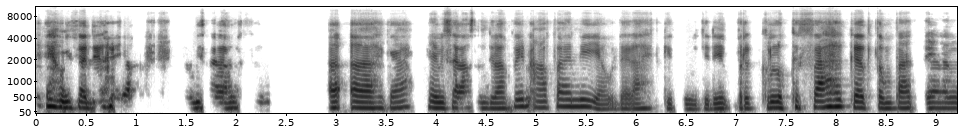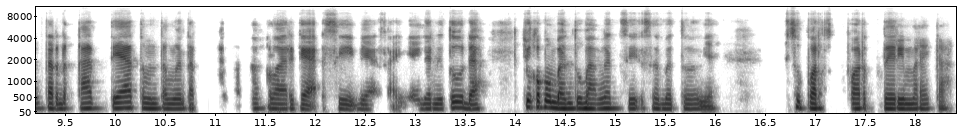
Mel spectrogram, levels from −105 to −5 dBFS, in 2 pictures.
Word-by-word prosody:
Yang 210 - +9
bisa 180 0 +3
diajak— 190 0 +2 0.5
yang 165 - -9
bisa - - -5
langsung 170 - -3 0.8
heeh, 180 -1 +5 0.2
ya 175 +1 +1 0.3
yang 180 -2 +4
bisa 170 +2 0 0.3
dilakuin 165 +8 +1
apa 185 +4 -4 0.2
nih? 215 0 +4
Ya - - -5
udahlah 115 - -3 0.2
gitu, 150 - -9 0.2
jadi 150 +2 -1 0.2
berkeluh 165 +2 +1
kesah 195 0 +4 0.2
ke 185 - +6 0.2
tempat 170 +1 +1 0.2
yang 170 0 0 0.2
terdekat 155 +1 -2 0.2
ya, 170 - +4
temen-temen 155 -2 -2
terdekat - - -10 0.6
keluarga 145 -2 -2 0.2
sih 145 -2 -4
biasanya 140 -1 -10
dan 150 - -3
itu 175 +4 -3
udah 140 0 0 0.5
cukup 195 -1 +1
membantu 160 -2 +2
banget 155 +2 -1
sih 150 -1 -4
sebetulnya 150 -1 -4 0.8
support-support 155 -3 -2 0.2
dari 150 0 +3
mereka. 150 - -5
160 Hz, 130 wpm, -24 LUFS, 150-175 Hz, 0.8 s, Yang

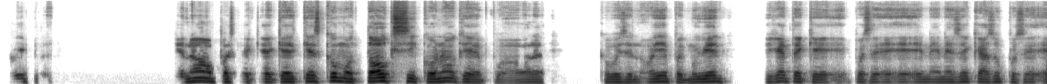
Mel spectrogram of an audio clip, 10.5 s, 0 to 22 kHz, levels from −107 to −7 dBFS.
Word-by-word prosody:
Oye 440 - -5
pue 475 - -25 1.3
Que 125 - -7
no 145 +1 +4
pues, 130 -1 0
que 120 - -7
que 125 -1 -2
que 130 -1 +2
que 145 - +1
es 140 -2 +3
como 150 -3 +3
tóxico, 145 -3 +6
¿no? 145 +1 +1
Que 120 -2 -1
pue 115 +2 -14
ahora 115 +3 -7 0.6
como 120 +1 -4
dicen, 115 0 -5
oye, 135 +4 0
pues, 120 -4 -5
muy 125 +3 -3
bien. 135 0 +1 0.3
Fíjate 135 +2 -2
que, 115 -2 -5
eh, 115 - -21
pues, 120 -2 -7
e - - -4
e 120 0 -6
e 125 - -5
en 120 - -7
en 120 0 -7
ese 130 +3 -5
caso, 130 -1 -4
pues, 120 -2 -9
e 120 - -7
125 Hz, 200 wpm, -22 LUFS, 120-140 Hz, 1.3 s, tóxico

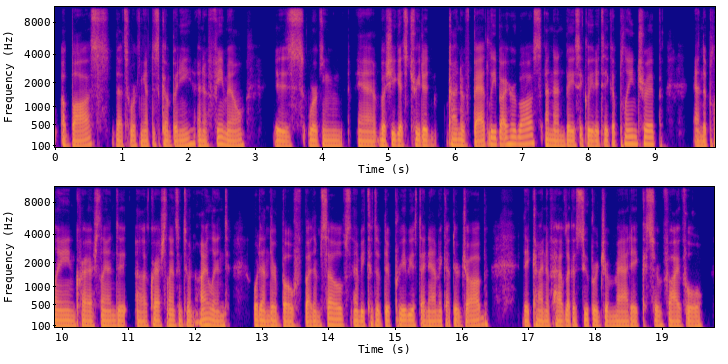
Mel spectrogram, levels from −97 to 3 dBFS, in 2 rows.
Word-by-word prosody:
a - - 0
boss 95 +6 0
that's 90 -2 -2
working 95 0 0
at 90 -2 -2
this 95 +5 -5
company 95 +5 0
and 95 - +2
a 90 - 0
female 100 -1 0 0.4
is 90 -2 0
working 95 -1 0 0.2
and 90 -2 +1
but 100 -1 +4
she 105 - +2
gets 100 -2 0
treated 100 -2 +1 0.2
kind 100 -2 +2
of 90 -2 -2
badly 95 +7 +2
by 120 +1 +2
her 125 +1 +2
boss, 135 +3 0
and 105 -2 +2
then, 90 -1 0
basically, 90 0 +1
they 90 -1 +1
take 95 +2 -2
a - - +3
plane 130 -1 0
trip, 125 -2 +1 0.6
and 90 -1 0
the - - +3
plane 95 -1 +2
crash-landed 90 0 0
uh, 85 0 0
crash 95 -1 0
lands 95 -1 +1
into 90 -2 0
an 90 - -3
island, 95 -3 +1 0.3
well, 100 - +4
then 95 -2 +2
they're 90 0 +2 0.2
both 80 -2 -2
by 85 - +3
themselves, 105 +3 0
and 90 - +1
because 90 +4 -1
of 90 - +1
their 90 - +2
previous 95 0 +1
dynamic 90 0 0
at - - -1
their - - +2
job, 100 +7 +1 0.5
they 90 - +1
kind 90 -4 +1
of 85 - -4
have, 90 +1 +1
like, 90 - +2
a 85 - +2
super 95 0 +1
dramatic 85 0 0
survival, 90 -1 0
95 Hz, 195 wpm, -25 LUFS, 90-100 Hz, 0.6 s, but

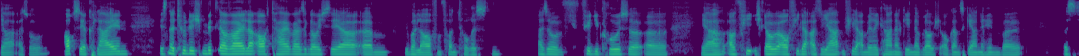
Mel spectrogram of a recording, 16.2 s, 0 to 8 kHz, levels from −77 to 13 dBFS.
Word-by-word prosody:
ja, 105 0 -4
also 110 +6 -10 0.2
auch 135 +2 +5
sehr 125 -3 +2
klein. 130 +4 +2 0.4
Ist 140 +2 -1
natürlich 155 -1 +3
mittlerweile 140 -2 +5
auch 135 0 +5
teilweise, 130 -1 0
glaube 125 -1 +2
ich, 120 - -3
sehr, 125 -1 +2
ähm, 115 -1 -1 0.2
überlaufen 115 -2 0
von 120 -2 -5
Touristen. 115 +3 -5 0.5
Also 125 -1 -1 0.3
für 145 - -1
die 130 - -3
Größe, 120 -2 -1
äh, - - -30 0.5
ja, 115 +3 0
auch 125 0 +1
vie 145 +4 -2
ich 135 - -5
glaube, 130 0 +4
auch 120 0 +5
viele 130 -1 -1
Asiaten, 120 +2 -1
viele 130 0 -3
Amerikaner 115 0 -3
gehen 115 +1 -5
da, 115 -1 -3
glaube 110 -1 -2
ich, - - -12
auch 120 -2 -5
ganz 110 -3 -5
gerne 110 -2 -3
hin, 110 0 -8
weil 105 +1 -5 0.6
es - - -3
120 Hz, 155 wpm, -23 LUFS, 115-130 Hz, 0.6 s, auch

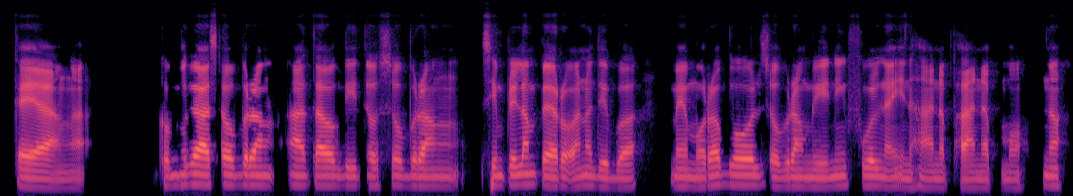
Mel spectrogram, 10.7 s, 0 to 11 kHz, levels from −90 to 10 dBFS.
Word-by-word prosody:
Kaya 105 -2 +7 0.2
nga. - - -2 0.8
Kumbaga 130 +2 +5
sobrang 125 -1 +1 0.2
ang 120 -1 +2
tawag 120 -1 +2
dito 115 0 -3
sobrang. 115 -1 -3 0.2
Simple 120 +1 -1
lang 130 +1 +1
pero 110 -2 +4
ano, 120 +2 -3
di 110 -2 -3
ba, 105 0 -3 0.4
memorable 120 +3 0
sobrang 110 -3 -3
meaningful 115 +3 -3
na 105 -1 +1
hinahanap-hanap 95 -1 -2
mo, 95 -1 -11 0.2
no? 120 0 0
115 Hz, 115 wpm, -26 LUFS, 110-125 Hz, 0.8 s, Kaya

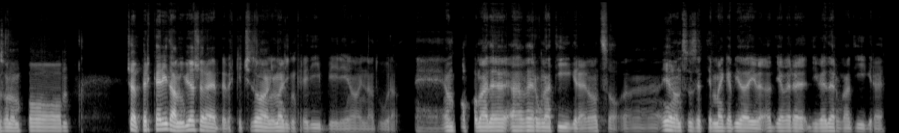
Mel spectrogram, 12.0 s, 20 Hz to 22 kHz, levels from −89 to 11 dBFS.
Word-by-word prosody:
sono 105 +1 0
un 100 0 -3
po' 110 -1 -1 0.9
cioè - - +5
per 130 +1 +2
carità 145 -1 +7
mi 110 0 +5
piacerebbe 115 -8 +3
perché 95 - -11
ci - - -9
sono 120 -1 +3
animali 100 -1 +1
incredibili, 90 -2 -9
no, 85 0 -11
in 85 - -14
natura. 80 -1 -16 0.2
Eh, 85 -2 -19
è 100 - -10
un 110 0 -1
po' 110 0 -12
come 110 +1 +2
ave 110 0 +3
avere 110 +1 +1
una 110 -1 +1
tigre, 100 -3 -3
non 100 +2 -5
so. 95 -3 -11
Ehm, 95 0 -17
io 130 0 +4
non 110 -2 +2
so 115 - -6
se 100 -2 -4
ti 105 - -5
è - - -5
mai 105 -1 +1
capita 100 0 +1
di 95 -1 +2
ave 95 +1 -3
di 105 +1 -5
avere 100 -1 -1
di 100 0 -10
vedere 105 0 -1
una 95 0 -7
tigre, 90 -2 -10
100 Hz, 220 wpm, -23 LUFS, 95-110 Hz, 0.9 s, carità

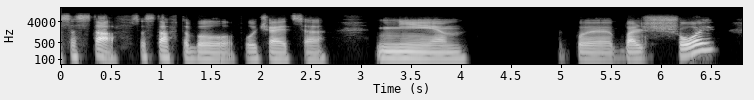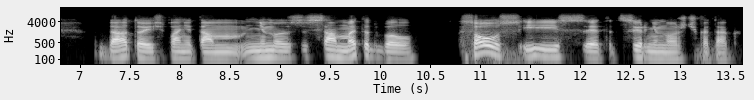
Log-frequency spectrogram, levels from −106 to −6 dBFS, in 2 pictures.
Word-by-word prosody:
состав 125 -1 +4
состав-то 100 - -1
был, 95 -2 -3
получается, 100 -1 -2 0.5
не 100 -3 0 1.2
б 95 -1 -3
большой, 135 - +1 0.6
да, - - +5
то - - -1
есть 105 0 -1
в - - -49
плане, 105 -1 0
там 100 -3 +1
немн 115 -1 -1
с 115 +3 -11
сам 120 -2 +3
этот 145 -4 +2
был 100 -3 0 0.5
соус 170 -3 +3
и 125 -2 0
с 120 - -9
этот 105 -3 -2
сыр 120 +1 -1
немножечко 100 -1 -5
так, - - -7
105 Hz, 110 wpm, -27 LUFS, 95-120 Hz, 1.2 s, да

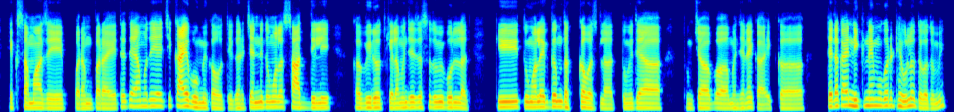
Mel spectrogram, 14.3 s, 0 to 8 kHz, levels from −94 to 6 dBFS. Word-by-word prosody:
एक 125 - -4
समाज 125 -2 0
आहे, 115 -1 +2
एक 115 - -8
परंपरा 115 +1 -2
आहे. 115 0 0
तर 150 - -2
त्यामध्ये 165 +1 0
याची 165 +2 -3
काय 165 0 +8
भूमिका 130 -5 -1
होती? 115 -1 -4
घरच्यांनी 120 +4 -1
तुम्हाला 145 0 +1
साथ 130 -3 +2
दिली 130 0 +1 0.4
का 125 - -2
विरोध 130 +1 +1
केला? 125 -1 +1
म्हणजे 135 +1 0
जसं 135 +1 -4
तुम्ही 140 +1 +1
बोललात, 130 -3 0 0.4
की 145 +1 +4
तुम्हाला 140 0 +3
एकदम 150 +2 +2
धक्का 140 +2 +1
बसला, 115 -3 -2 0.2
तुम्ही 125 0 -4
त्या 125 -1 +2 0.4
तुमच्या 120 +1 0
ब 125 - -2 0.2
म्हणजे 120 +1 -5
नाही 135 +1 0
का? 105 -2 -1
एक 105 +2 -8
अ, 115 0 -2 0.4
त्याला 160 +2 +5
काय 185 +1 +2
निकनेम 180 +1 +2
वगैरे 180 +1 0
ठेवलं 165 +1 +2
होतं 145 -9 -2
का 120 - +1
तुम्ही? 145 +10 -5
130 Hz, 190 wpm, -25 LUFS, 120-145 Hz, 0.4 s, काय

